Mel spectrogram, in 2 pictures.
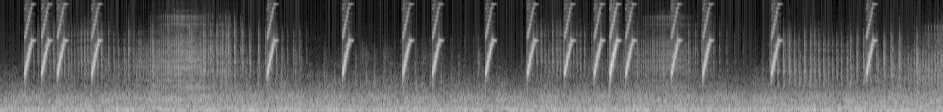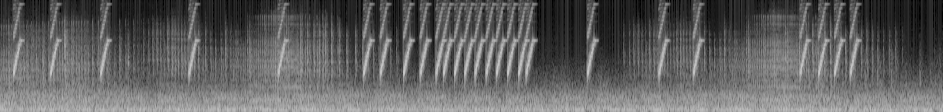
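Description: A game menu cursor beeps with short rising blips as it moves.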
